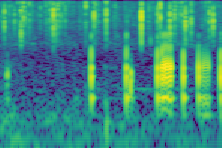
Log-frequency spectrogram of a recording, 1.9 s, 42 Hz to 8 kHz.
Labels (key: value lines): label: biophony, knock croak
recorder: SoundTrap 300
